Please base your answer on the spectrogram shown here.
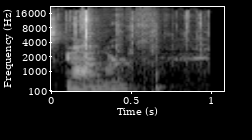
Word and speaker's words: Schuyler: a New King James Version from Schuyler Bibles, Schuyler, but I'm told it's pronounced Schuyler.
